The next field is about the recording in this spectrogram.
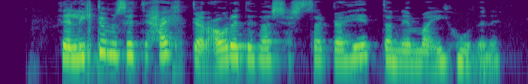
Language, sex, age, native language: Icelandic, female, 18-19, Icelandic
